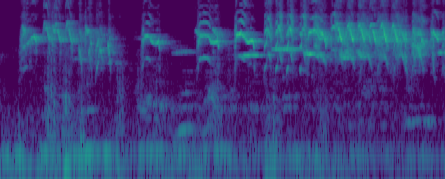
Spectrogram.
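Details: Orange-headed thrush song played to coax untrained birds into singing: a few brief high chirps and downslurred whistles, then a continuous run of fast, bright twittering.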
